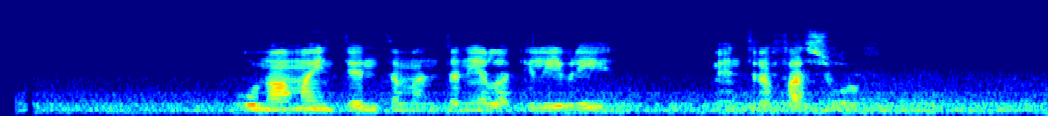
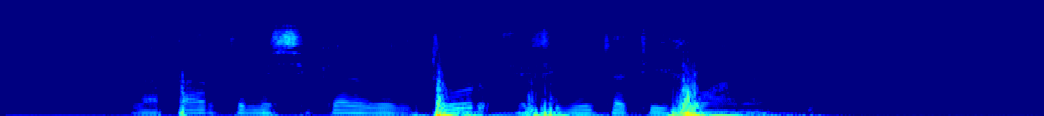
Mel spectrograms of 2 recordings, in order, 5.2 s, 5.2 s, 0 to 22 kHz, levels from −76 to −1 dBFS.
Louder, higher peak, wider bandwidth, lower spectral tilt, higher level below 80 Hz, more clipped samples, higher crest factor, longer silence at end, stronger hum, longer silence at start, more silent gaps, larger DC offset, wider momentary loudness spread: first, -31 LUFS vs -47 LUFS; first, -10 dBFS vs -20 dBFS; second, 7.8 kHz vs 9.8 kHz; about the same, -4.5 dB/octave vs -5 dB/octave; second, -76 dBFS vs -52 dBFS; neither; about the same, 22 dB vs 24 dB; second, 0 s vs 1.2 s; neither; second, 0.05 s vs 0.65 s; neither; neither; first, 22 LU vs 19 LU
